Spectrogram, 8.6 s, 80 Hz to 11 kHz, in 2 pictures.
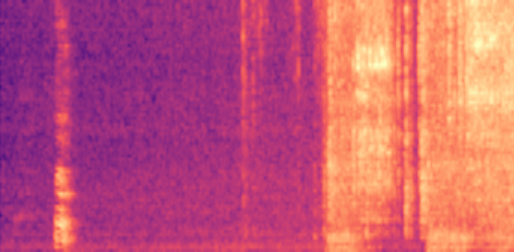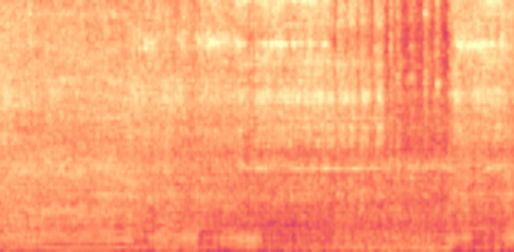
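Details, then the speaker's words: Stihl FS80 trimmer two-stroke, just reassembled after engine inspection, primed, choke on, throttle locked: a pull, fires right up and buzzes steadily with brief throttle blip; running healthy, cold. "I think that all working good see what happens fired right up"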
